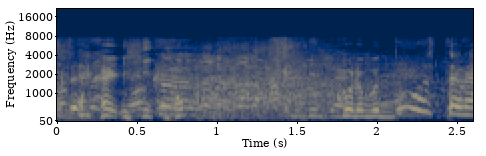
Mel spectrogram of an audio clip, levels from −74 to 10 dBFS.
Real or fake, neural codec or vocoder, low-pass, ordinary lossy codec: real; none; none; none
